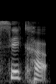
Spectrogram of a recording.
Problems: constant background noise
